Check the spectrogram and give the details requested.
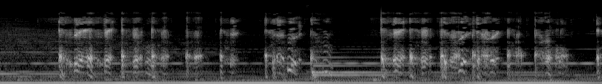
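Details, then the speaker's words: Cough of one of two premature twin infants (born at 8 months) with severe whooping cough, filmed by the mother: rapid runs of short bursts with no breath between, the child not breathing during the paroxysm; paroxysmal pertussis cough. "Вот это так называемый кашель, когда ребёнок закатывается. В этот момент он не дышит."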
